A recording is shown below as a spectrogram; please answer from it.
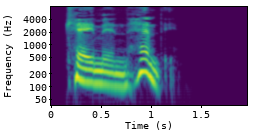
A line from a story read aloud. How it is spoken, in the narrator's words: the Hauptscharführer said dryly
